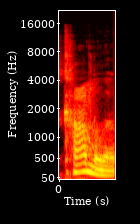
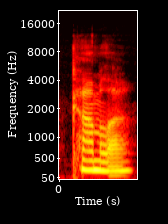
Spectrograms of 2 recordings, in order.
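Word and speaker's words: Kamala: mean so your yours Camila hers is is kamla right is yeah see you say tomato she say tomato yeah so it's supposed to been Pamela Pamela kamla I think that was in mom yeah she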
